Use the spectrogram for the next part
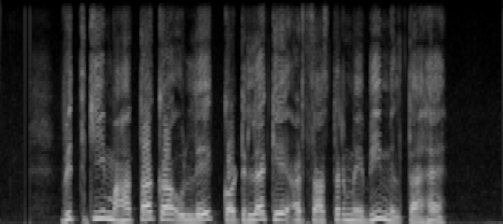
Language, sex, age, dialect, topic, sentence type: Hindi, male, 25-30, Hindustani Malvi Khadi Boli, banking, statement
